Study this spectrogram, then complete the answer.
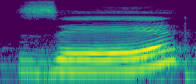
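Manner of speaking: "Zero" split into a long open "zé" and "ro"; syllable breakdown. Shown as a demonstration. Teacher explaining the open E symbol, split syllables. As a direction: pause after the rising "zé" of "Zero". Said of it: "Zé".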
